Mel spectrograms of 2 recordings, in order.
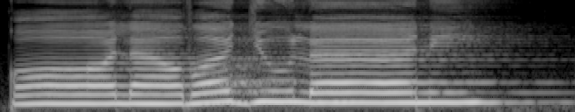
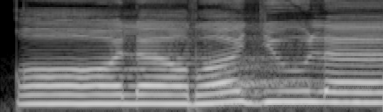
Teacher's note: Ra dihukumi dengan ra yang dibaca secara tafkhim karena ra barisnya di atas yaitu baris fathah. Maka huruf ra ini kita bunyikan dengan tebal dengan mengangkat pangkal lidah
